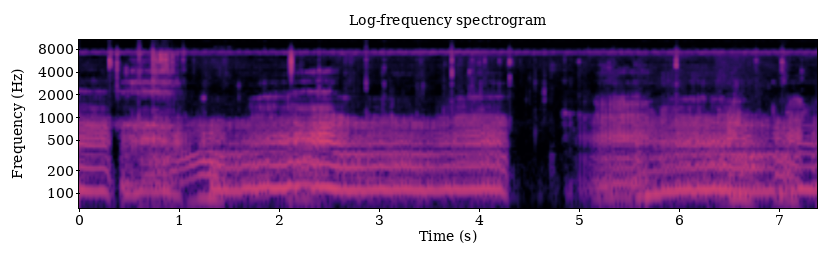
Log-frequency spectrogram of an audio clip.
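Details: Dog in a family of puppies gives rough, low, sustained growling with a steady harmonic tone, a brief drop in the middle, then another long growl.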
